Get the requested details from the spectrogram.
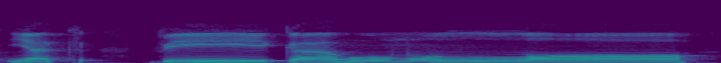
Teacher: Dan lafzul jalalah, perkataan Allah datang sebelumnya baris dhammah, iaitu baris depan dibacakan tebal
